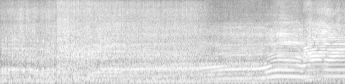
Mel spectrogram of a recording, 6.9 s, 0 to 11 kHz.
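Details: Yamaha YFZ450 custom chassis with swapped Arctic Cat F1000cc two-stroke EFI engine, first test ride; loud two-stroke drone rising slowly and unevenly under throttle. Sluggish, groggy response; owner plans to fine-tune fuel pressure, cause unconfirmed.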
